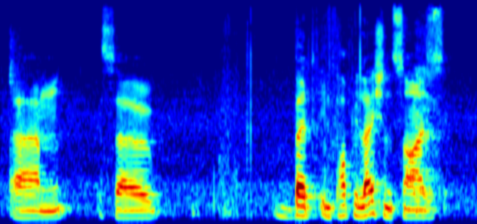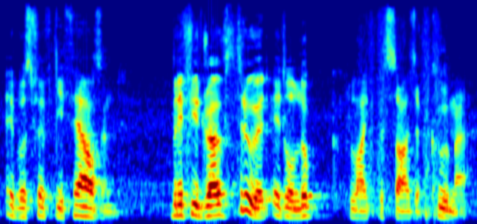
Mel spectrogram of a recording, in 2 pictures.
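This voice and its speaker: A man's voice: medium pitch, rough recording. Guy, a doctor, chatting to a crowd, lots of "you know" and restarts, bit of background hum. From South Africa. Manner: rambling, many fillers and self-corrections. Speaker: doctor speaking to a local community group. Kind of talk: informal personal talk to an audience.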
